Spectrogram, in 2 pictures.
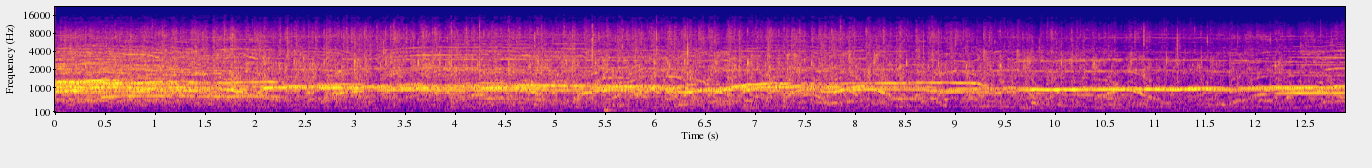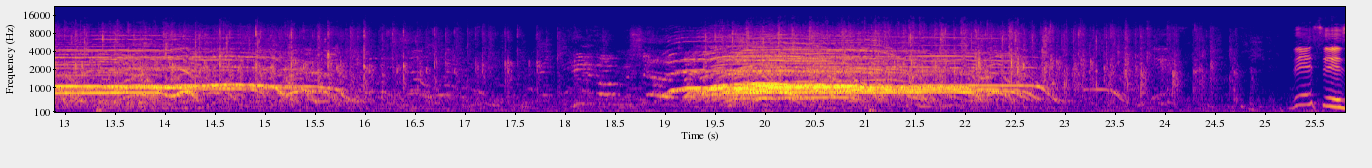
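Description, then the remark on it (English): Loud, sustained applause and cheering from an audience welcoming special guest Michelle Wolf, with whoops and shouts over dense clapping, dipping briefly around the middle before surging again and tapering off. “Give it up for Michelle Wolf, everybody.”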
